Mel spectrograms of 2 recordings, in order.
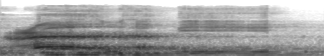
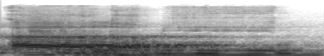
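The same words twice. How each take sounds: First: It starts with a pressed throaty sound. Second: It starts with a plain glottal stop. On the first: The speaker calls it right. "ain ditekan sedikit" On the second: The speaker calls it wrong. "Jangan alamin. Itu hamzah"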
